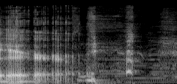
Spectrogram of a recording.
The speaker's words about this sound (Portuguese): Arroto sônico.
